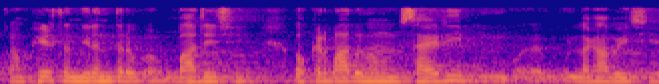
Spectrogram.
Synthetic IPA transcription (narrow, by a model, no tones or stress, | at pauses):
t̪ɦəmpʰeɾsə̃niɾənt̪əɾbad͡ʒɛt͡ʃʰi | okəɾbad̪onəməmsajɾi | ləɡabɛt͡ʃʰiɛ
